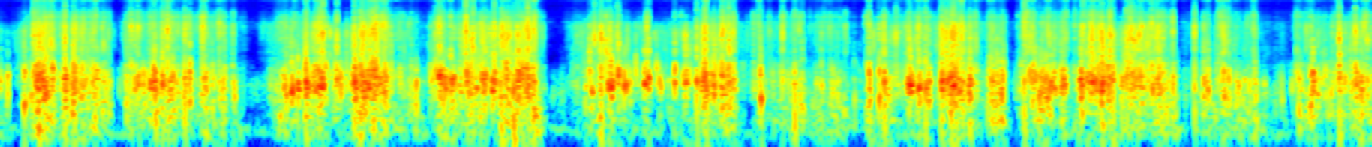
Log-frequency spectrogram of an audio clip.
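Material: Rubber.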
